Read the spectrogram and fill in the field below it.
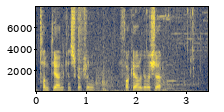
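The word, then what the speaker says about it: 屯田: I started out saying Tuntian conscription, and then in the last video, I fucking corrected myself to Tunshin, because that's the contemporary pronunciation. Like, if you look up how to pronounce Tunshin in Tuntian on, like, fucking YouTube videos or dictionaries, you'll hear Tunshin. But the actual proper Chinese is Tuntian.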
